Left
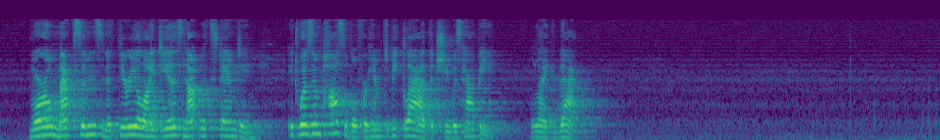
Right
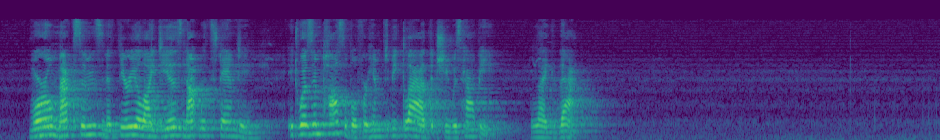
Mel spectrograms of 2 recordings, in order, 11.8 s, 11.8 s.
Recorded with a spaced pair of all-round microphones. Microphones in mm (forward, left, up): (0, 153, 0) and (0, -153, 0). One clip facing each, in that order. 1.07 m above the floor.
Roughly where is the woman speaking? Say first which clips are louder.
Even; centre.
